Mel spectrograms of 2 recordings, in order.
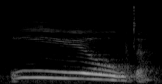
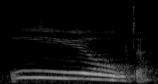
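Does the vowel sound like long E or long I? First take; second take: long E; long E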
